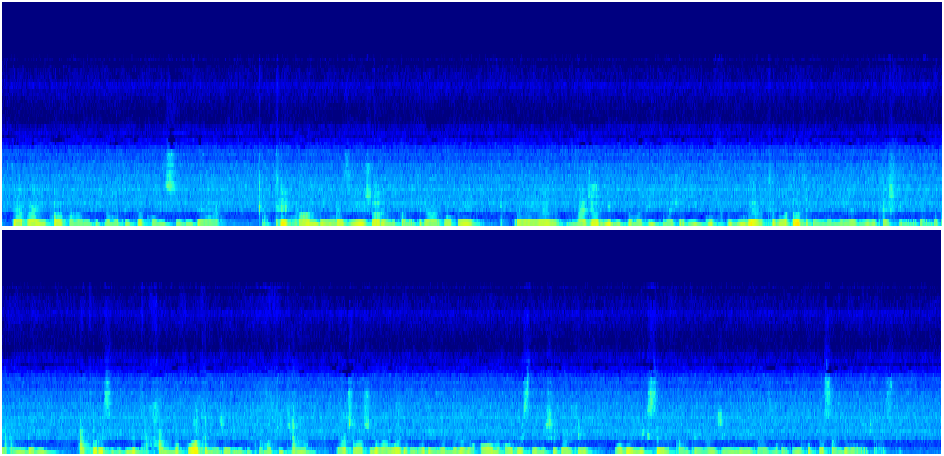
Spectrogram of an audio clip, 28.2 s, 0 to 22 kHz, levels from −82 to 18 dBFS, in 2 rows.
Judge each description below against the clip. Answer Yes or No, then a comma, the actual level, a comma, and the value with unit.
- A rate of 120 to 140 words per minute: Yes, average, 130 wpm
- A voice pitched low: Yes, very low, 90 Hz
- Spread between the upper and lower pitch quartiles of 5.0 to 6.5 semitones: Yes, wide, 5.5 semitones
